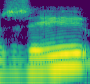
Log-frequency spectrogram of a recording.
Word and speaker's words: j'ai: Recuerden, ahí pronuncian E. Alors, vous allez dire j'ai 24 ans.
